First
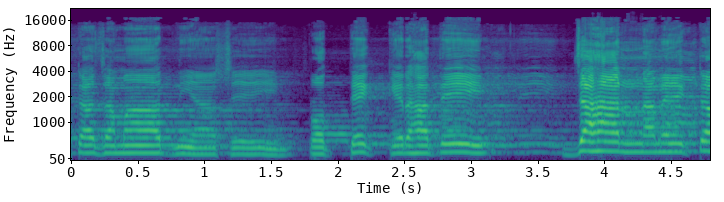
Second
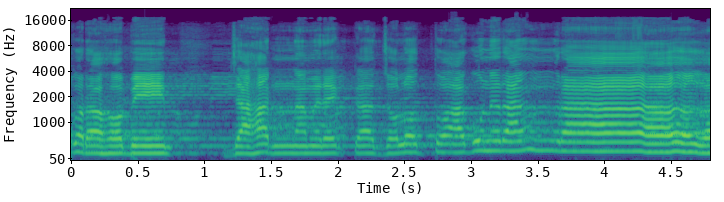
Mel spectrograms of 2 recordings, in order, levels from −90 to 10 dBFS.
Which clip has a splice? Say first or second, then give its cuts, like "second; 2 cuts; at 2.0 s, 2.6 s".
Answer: first; 1 cut; at 1.7 s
